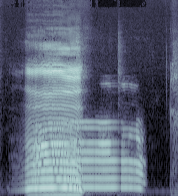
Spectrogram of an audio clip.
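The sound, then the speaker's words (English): A cow from a wandering herd in the streets of Welshtown lets out a long, loud moo lasting nearly three seconds, with a slight shift in pitch partway through, followed by a brief rustle at the end. No one speaks. “But um, yes, wandering cows stampede through the streets of Welshtown.”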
